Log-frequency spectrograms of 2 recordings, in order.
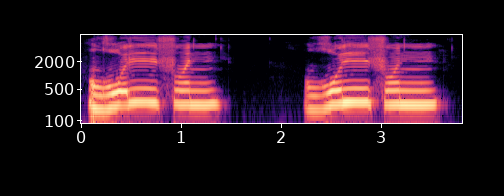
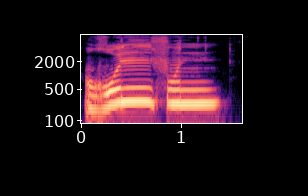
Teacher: لام ساکن ہے، درمیانی سی آواز چلے گی اس کی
